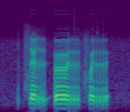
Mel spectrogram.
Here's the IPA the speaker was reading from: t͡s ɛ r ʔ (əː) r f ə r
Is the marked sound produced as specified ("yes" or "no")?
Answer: yes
